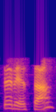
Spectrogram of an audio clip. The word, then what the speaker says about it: Teresa: My name is Teresa. I actually pronounce it Teresa. I know it's hard for many.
